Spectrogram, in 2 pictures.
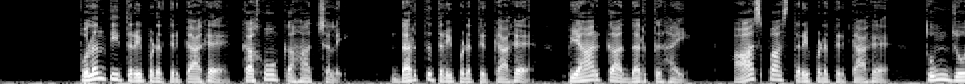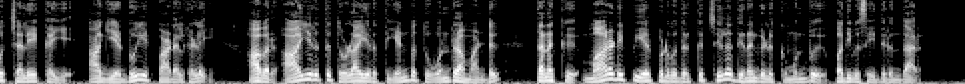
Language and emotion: Tamil, neutral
